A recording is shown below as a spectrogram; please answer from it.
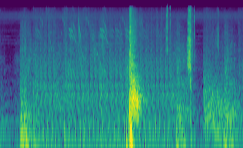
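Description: Mortar fire in Vietcong: Fist Alpha sounds as sharp, loud blasts, one heavy impact near the middle and a few lighter cracks after it, over steady battlefield noise.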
